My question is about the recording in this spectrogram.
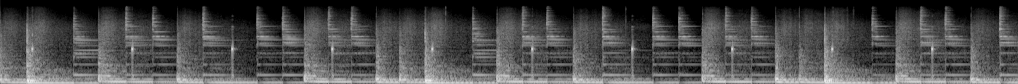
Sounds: Snare drum, Drum kit, Drum, Bass drum, Rimshot, Percussion

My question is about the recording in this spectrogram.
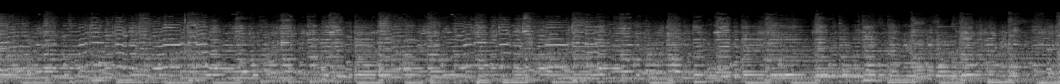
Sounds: Music

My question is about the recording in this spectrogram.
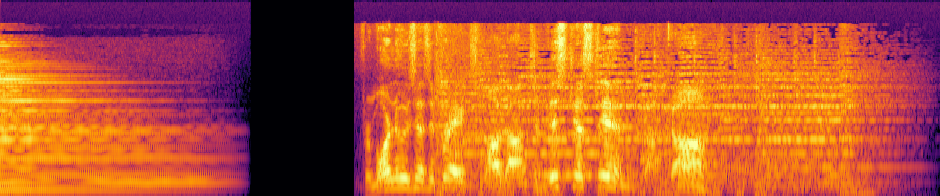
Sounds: Music, Speech

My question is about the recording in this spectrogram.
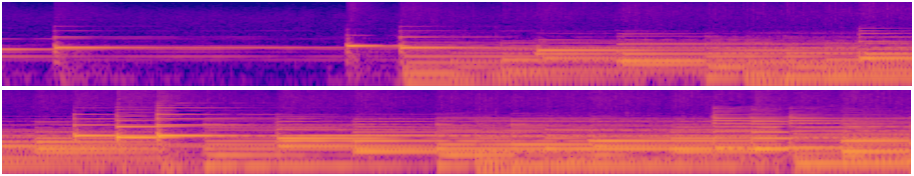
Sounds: Musical instrument, Keyboard (musical), Music, Piano

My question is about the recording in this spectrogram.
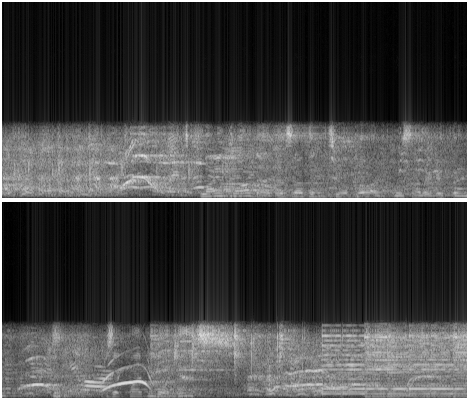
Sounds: Music, Speech

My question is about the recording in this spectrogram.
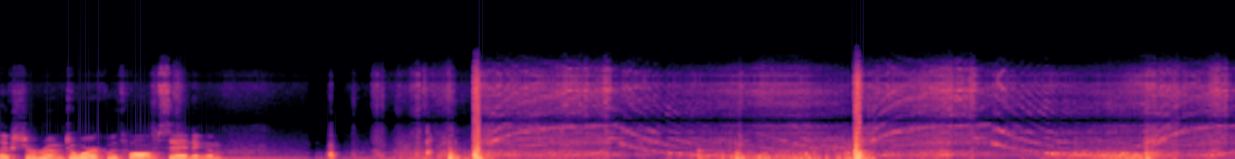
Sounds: Speech

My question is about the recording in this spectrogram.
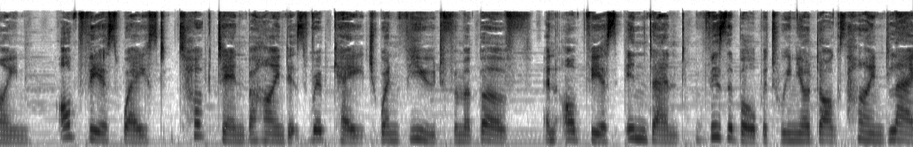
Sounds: Speech

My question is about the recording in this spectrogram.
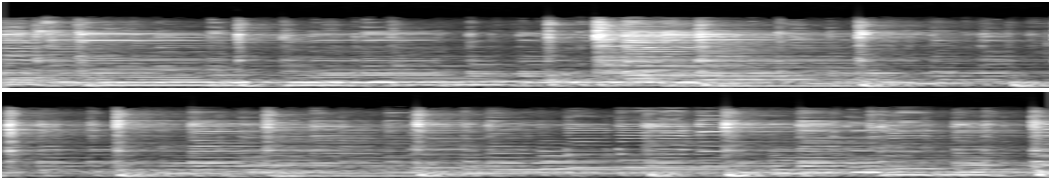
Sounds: Guitar, Acoustic guitar, Strum, Plucked string instrument, Musical instrument, Music

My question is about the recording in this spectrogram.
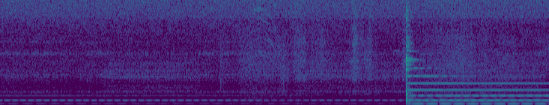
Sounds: singing bowl

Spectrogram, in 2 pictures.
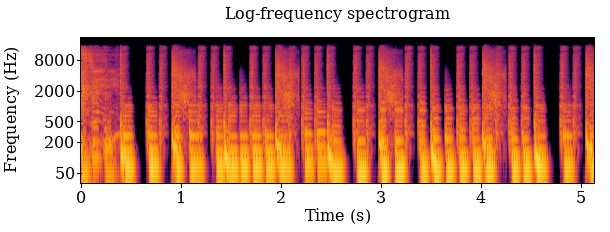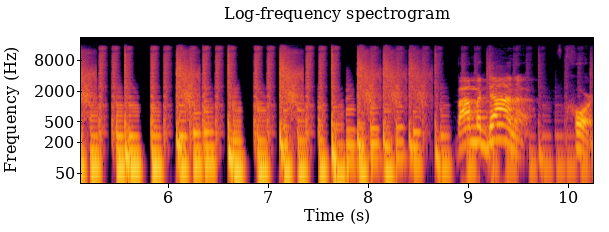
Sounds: playing synthesizer

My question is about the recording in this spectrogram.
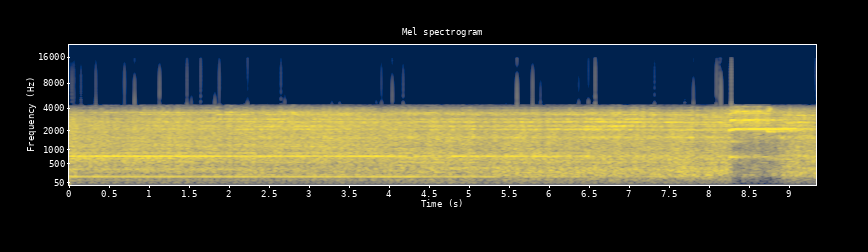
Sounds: Train horn, Train, Railroad car, Rail transport

